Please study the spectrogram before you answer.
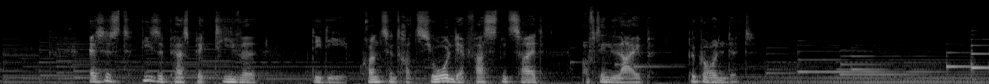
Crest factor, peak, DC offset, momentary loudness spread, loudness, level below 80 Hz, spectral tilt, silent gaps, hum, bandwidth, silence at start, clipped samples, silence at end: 20 dB; -14 dBFS; under 0.1%; 18 LU; -33 LUFS; -54 dBFS; -5 dB/octave; none; none; 16.5 kHz; 0 s; under 0.1%; 0 s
